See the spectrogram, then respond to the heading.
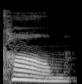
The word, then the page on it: calm: British English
